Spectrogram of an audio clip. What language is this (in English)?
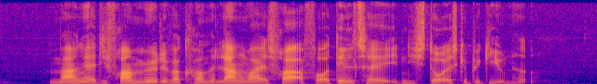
Danish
